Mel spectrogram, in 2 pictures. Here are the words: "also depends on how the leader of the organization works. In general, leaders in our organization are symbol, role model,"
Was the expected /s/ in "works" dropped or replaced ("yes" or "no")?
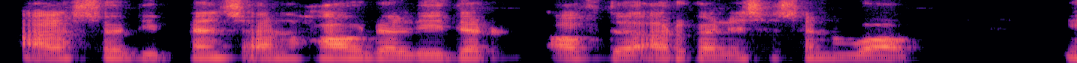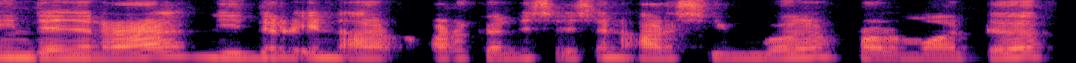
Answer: yes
